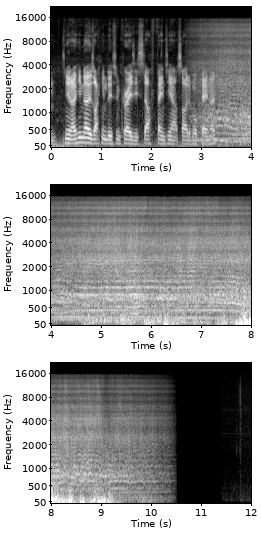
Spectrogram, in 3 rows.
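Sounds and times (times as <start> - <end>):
wind buffeting microphone: 2.9 - 10.2.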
